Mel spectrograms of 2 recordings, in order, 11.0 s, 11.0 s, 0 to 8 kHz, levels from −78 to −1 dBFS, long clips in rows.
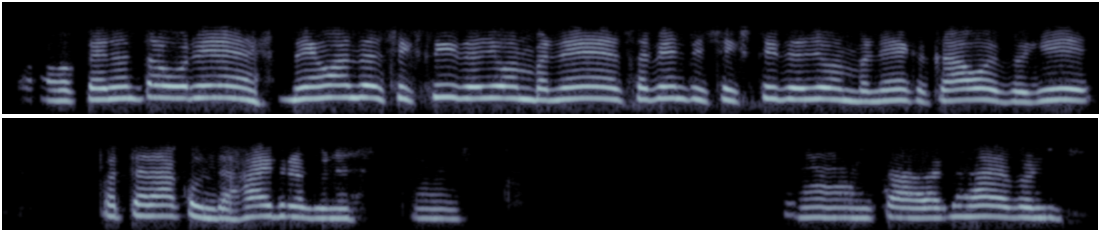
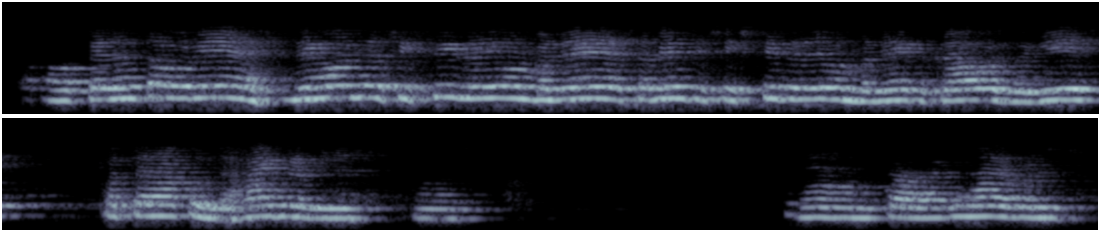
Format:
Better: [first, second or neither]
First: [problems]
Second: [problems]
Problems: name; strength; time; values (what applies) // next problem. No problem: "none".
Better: first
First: none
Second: room echo; dies away in 0.6 s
